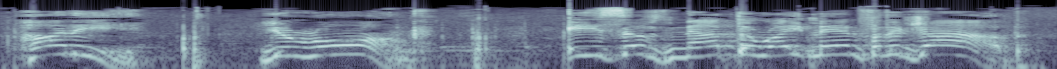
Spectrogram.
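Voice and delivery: high-pitched, impassioned retort; retold yelling back. Leah answering her husband Yaakov, yelling back in high pitch. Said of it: "She yelled back at him".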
